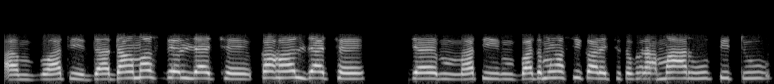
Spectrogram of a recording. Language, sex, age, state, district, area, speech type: Maithili, female, 30-45, Bihar, Saharsa, rural, conversation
